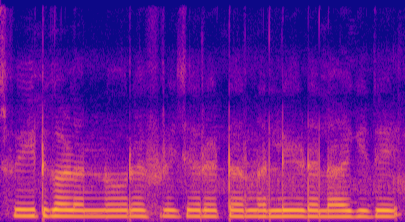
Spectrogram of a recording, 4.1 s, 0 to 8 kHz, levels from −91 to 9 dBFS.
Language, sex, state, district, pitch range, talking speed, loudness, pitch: Kannada, female, Karnataka, Bidar, 215-220 Hz, 75 wpm, -15 LUFS, 215 Hz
